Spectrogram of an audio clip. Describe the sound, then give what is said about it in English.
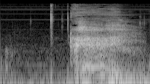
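A short wet click followed by a breathy, airy sip-and-exhale lasting under a second, as someone takes a drink of water. Nobody speaks. “Hold on a second. Drink of water here.”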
